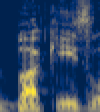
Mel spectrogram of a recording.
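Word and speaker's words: Buc-ee's: And then it has the Bucky's logo, which is, I guess it's a, what is that? – It's a beaver.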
